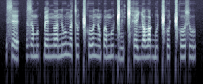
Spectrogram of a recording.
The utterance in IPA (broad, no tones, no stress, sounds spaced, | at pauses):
s ɛ | z ʌ m u k͡p ɛ ŋ ʌ n u ŋ ʌ t u ǁʰ o n õ p ʌ m u ɡ͡ǁ ɛ̃ ǁʰ ɛ ʎ ʌ lˠ ʌ ɡ͡b o ǁʰ o ǁʰ o s u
